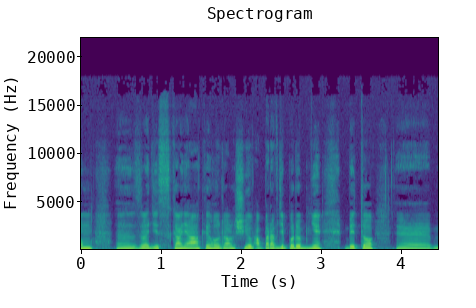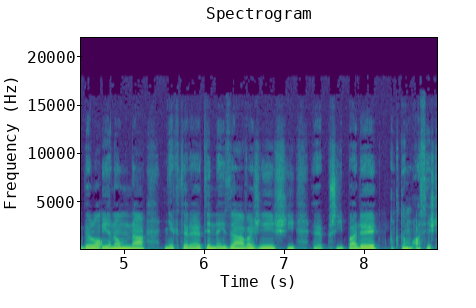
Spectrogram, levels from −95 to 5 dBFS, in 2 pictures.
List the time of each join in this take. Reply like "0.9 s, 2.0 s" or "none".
2.1 s, 4.7 s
